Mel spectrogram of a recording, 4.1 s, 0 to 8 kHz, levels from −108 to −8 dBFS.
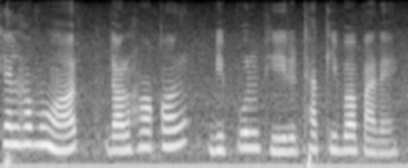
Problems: constant background noise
